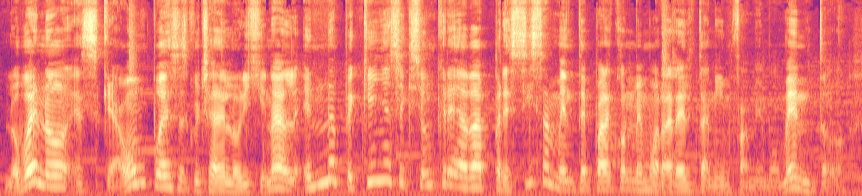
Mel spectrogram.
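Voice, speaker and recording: Animated young man narrating. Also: fairly high pitch, fairly quick. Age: 20s. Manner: mock-serious, conversational, sarcastic asides. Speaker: video essay narrator. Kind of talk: humorous scripted narration. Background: background music.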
